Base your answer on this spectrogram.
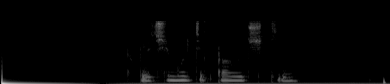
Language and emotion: Russian, neutral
